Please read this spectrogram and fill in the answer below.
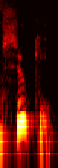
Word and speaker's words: Sookie: And great pronunciation of Sookie, by the way. Sookie.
